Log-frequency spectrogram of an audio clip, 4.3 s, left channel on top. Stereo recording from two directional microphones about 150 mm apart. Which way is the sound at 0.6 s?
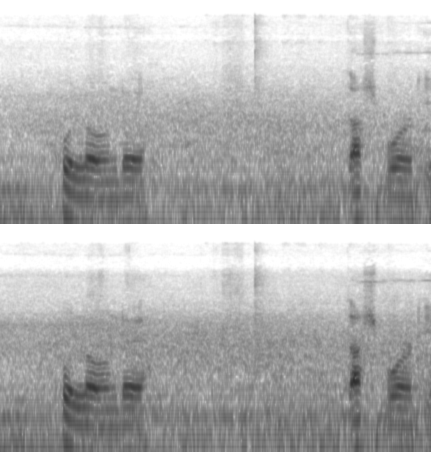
20° left (ahead or behind).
